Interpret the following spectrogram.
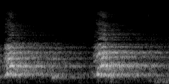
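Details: Neapolitan Mastiff barking during hold and bark foundation training: two loud, deep, harmonic barks about a second apart, each with a sharp onset and a slowly fading tail.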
